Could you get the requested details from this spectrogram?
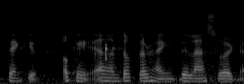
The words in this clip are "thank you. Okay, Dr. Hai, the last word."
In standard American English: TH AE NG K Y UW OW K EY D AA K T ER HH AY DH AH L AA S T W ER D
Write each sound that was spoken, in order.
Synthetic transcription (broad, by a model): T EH NG K Y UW OW K EY D AA K T ER HH AY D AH L AA S T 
